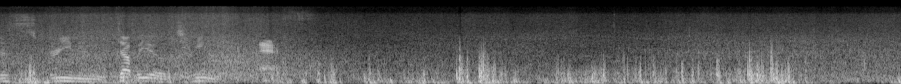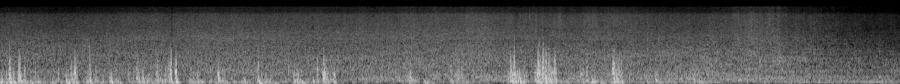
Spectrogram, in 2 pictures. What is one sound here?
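Waves crash and surge against rocks nearby.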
